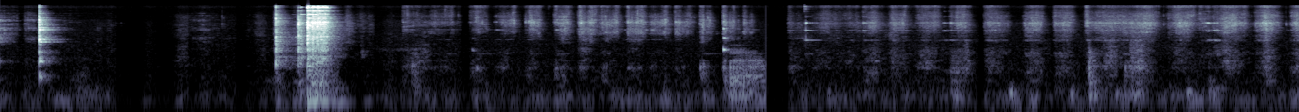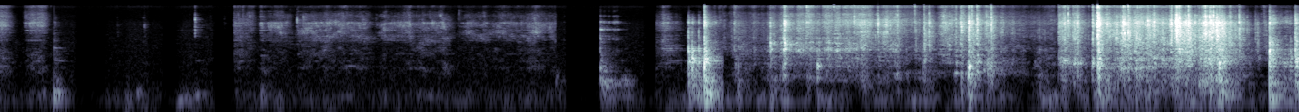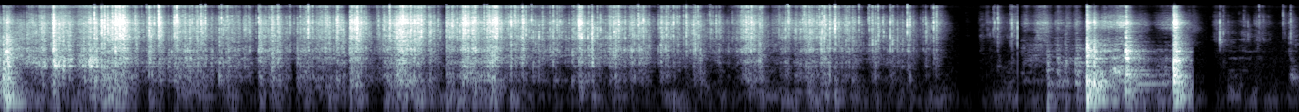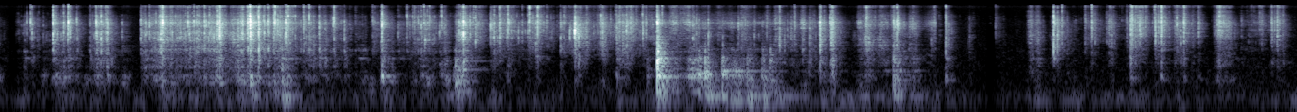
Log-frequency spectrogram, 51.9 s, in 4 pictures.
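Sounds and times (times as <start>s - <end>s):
baking paper crinkling: 20.2s - 36.2s, 38.0s - 51.9s.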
